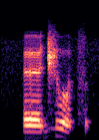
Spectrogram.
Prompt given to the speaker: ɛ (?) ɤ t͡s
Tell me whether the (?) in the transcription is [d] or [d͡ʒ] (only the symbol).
d͡ʒ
